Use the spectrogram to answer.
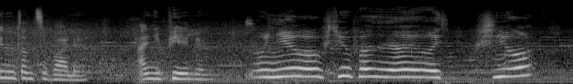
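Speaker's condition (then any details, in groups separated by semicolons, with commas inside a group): Cerebral palsy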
